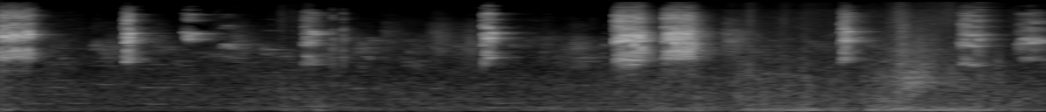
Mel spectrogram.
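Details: Lovebirds kept as pets, giving a series of shrill, harsh squawks and chirps in short bursts, roughly one or two every half second, with brief quiet gaps between calls and a faint low background hum.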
